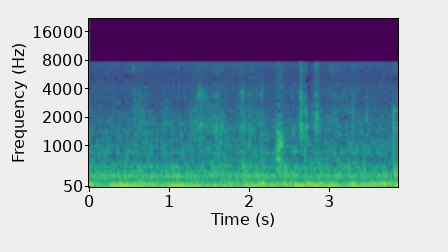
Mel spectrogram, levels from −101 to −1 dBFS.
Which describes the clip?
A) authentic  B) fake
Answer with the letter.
A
